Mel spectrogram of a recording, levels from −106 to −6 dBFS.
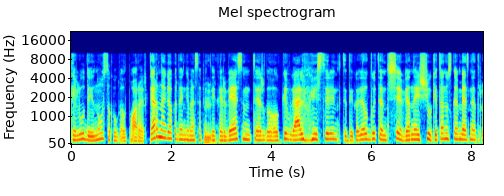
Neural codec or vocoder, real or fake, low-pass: vocoder, 22.05 kHz, 80 mel bands, WaveNeXt; fake; 9.9 kHz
